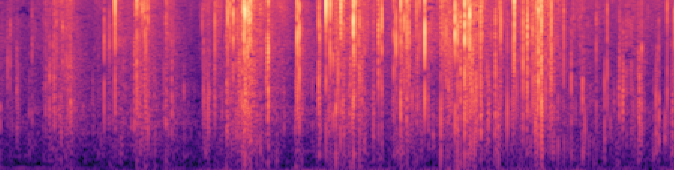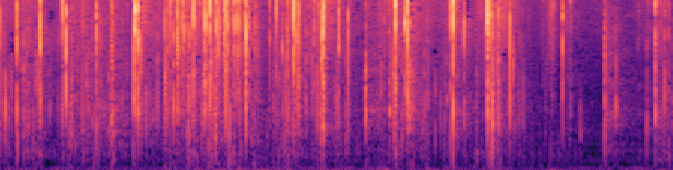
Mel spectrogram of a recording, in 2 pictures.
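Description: Fingertips crinkle and squeeze a plastic package of socks with a cardboard header. The result is a dense, continuous run of sharp, dry crackles and rustles with bright high-end snaps and no ringing tail.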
